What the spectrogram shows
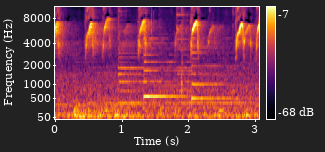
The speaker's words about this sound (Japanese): あ鳥さん帰ってきた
